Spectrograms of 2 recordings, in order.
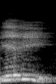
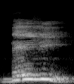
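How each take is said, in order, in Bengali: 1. প্রথম স্বরধ্বনিটি একটি সাধারণ 'e' ধ্বনি। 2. প্রথম স্বরধ্বনিটি 'e' থেকে 'i'-তে গ্লাইড করে। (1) "এই উচ্চারণটা হলো ভুল উচ্চারণ" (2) "এর সঠিক উচ্চারণ হবে ডেইলি"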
